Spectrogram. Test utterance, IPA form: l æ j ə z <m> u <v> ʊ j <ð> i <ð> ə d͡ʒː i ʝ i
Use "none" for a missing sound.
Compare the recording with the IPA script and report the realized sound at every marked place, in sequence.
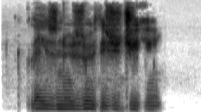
n, z, θ, ʒ

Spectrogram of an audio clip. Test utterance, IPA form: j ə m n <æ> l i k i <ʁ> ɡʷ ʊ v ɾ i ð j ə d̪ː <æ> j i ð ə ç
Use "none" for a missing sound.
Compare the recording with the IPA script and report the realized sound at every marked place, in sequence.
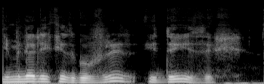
æ, ð, æ

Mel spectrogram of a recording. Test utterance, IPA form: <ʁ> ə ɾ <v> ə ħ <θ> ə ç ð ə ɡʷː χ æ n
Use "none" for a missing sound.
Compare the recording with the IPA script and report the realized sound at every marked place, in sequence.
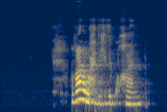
ʁ, w, ð

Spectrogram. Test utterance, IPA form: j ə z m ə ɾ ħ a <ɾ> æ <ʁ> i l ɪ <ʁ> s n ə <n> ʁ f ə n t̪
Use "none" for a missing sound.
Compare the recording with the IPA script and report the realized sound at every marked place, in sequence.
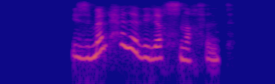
l, ð, ʁ, none

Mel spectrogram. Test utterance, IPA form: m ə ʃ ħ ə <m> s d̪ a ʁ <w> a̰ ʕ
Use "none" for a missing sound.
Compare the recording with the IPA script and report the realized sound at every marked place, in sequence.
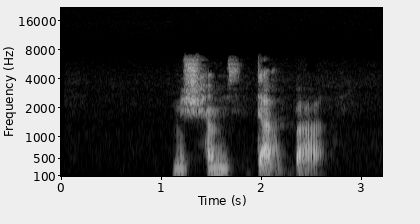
m, b

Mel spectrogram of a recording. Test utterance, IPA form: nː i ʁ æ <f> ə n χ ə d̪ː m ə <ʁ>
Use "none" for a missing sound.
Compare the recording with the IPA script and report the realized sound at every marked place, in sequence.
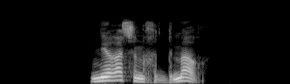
s, ʁ

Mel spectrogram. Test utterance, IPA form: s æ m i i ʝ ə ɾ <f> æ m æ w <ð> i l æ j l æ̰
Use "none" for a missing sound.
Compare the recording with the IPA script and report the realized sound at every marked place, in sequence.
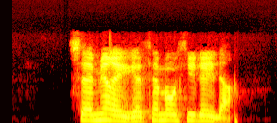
θ, θ

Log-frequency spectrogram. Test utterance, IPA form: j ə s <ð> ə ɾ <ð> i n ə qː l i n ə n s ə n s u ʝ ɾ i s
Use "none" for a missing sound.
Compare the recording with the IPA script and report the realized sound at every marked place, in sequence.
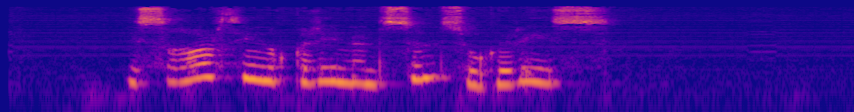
ʁ, θ

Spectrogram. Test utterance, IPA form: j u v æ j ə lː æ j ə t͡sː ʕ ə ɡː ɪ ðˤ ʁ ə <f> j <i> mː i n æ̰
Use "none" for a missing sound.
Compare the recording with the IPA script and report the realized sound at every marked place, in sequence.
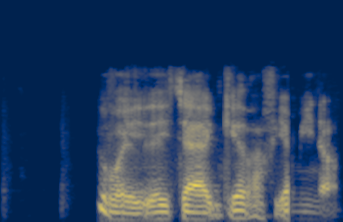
f, æ

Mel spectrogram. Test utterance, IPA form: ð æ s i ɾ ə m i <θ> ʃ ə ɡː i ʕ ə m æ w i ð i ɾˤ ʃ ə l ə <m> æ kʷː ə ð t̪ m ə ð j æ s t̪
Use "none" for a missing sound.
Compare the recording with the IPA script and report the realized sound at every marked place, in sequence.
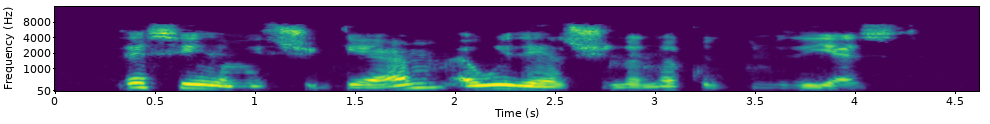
θ, n

